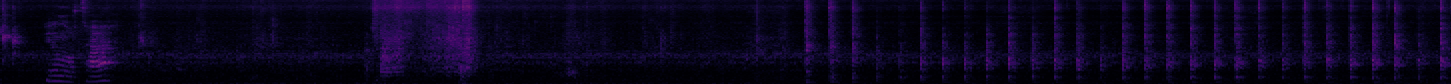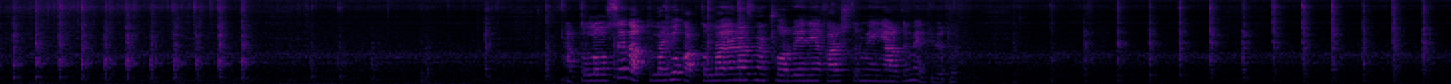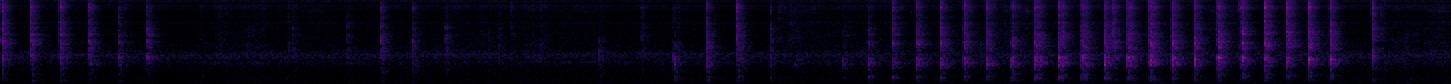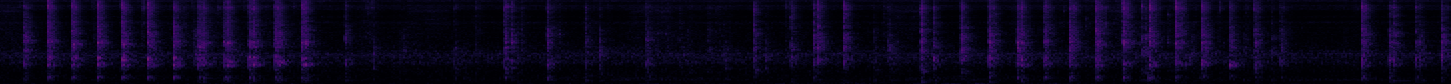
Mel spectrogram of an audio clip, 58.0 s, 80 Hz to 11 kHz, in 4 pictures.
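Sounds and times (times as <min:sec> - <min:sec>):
wire whisk beating batter: 0:07.5 - 0:22.2, 0:23.8 - 0:30.7, 0:35.0 - 0:58.0.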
